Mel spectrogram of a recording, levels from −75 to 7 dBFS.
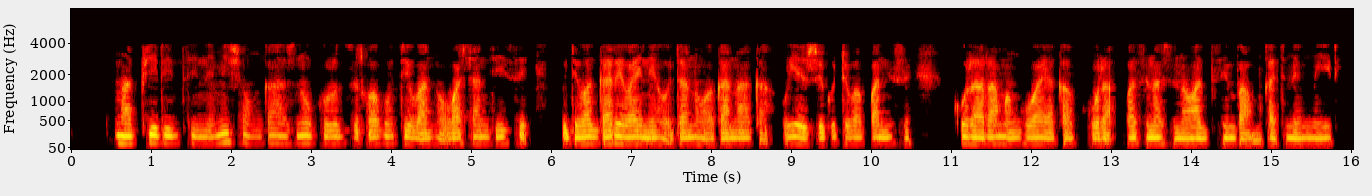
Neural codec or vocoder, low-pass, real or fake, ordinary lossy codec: none; 7.2 kHz; real; AAC, 16 kbps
